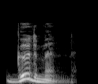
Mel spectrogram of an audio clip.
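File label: "goodman", British English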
